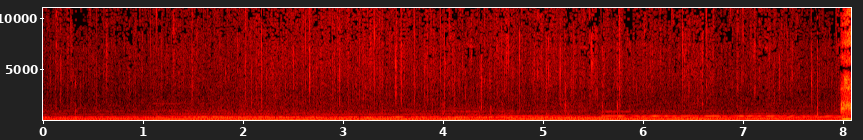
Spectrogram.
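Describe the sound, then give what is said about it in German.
Steady summer rain patters down on sun-warmed asphalt without pause, scattered drops ticking sharply over a continuous wash of water and a low, rumbling hum underneath. No voices are heard. “Spüre den erdigen, frischen Geruch von Regen auf warmem Asphalt.”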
